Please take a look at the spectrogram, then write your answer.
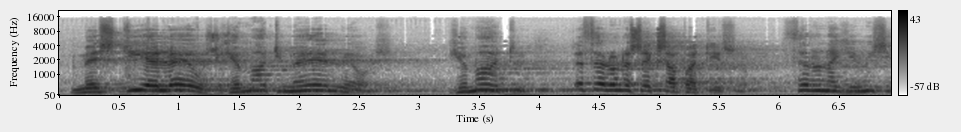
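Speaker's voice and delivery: fervent sermon crescendo; impassioned preaching. Acted. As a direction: pour it out with fervour. Preacher exalts mercy.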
